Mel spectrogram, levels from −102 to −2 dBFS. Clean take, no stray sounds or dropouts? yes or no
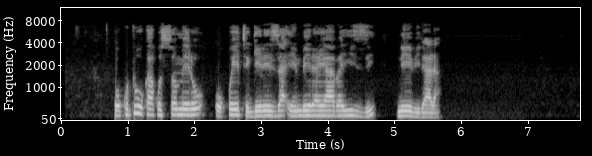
yes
